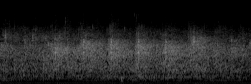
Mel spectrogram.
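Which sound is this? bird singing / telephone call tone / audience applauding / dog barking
audience applauding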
